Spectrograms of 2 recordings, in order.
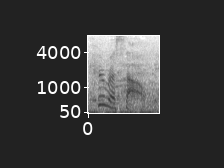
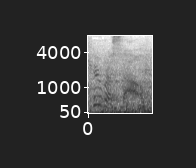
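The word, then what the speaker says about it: Curaçao: And it's pronounced Curacao. As one of the islanders just told me, Curacao.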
